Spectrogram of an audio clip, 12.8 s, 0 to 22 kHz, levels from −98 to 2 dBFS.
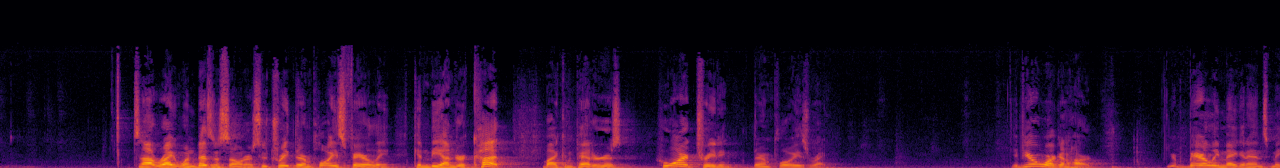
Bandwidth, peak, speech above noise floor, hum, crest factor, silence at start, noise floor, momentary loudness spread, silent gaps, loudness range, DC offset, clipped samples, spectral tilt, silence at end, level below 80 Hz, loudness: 15.5 kHz; -10 dBFS; 37 dB; none; 20 dB; 1.15 s; -65 dBFS; 15 LU; none; 7 LU; under 0.1%; under 0.1%; -5.5 dB/octave; 0 s; -60 dBFS; -28 LUFS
